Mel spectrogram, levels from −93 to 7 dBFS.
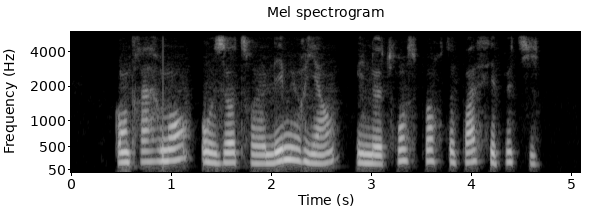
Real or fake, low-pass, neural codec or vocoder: real; 5.4 kHz; none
